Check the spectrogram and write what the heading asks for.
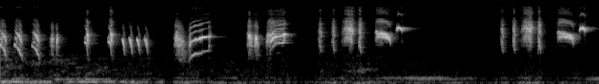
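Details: Long-tailed shrike singing to provoke a reply from other shrikes: rapid stuttering chatter and buzzy trills, then rasping notes and clear rising whistled slurs, with brief pauses between phrases.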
